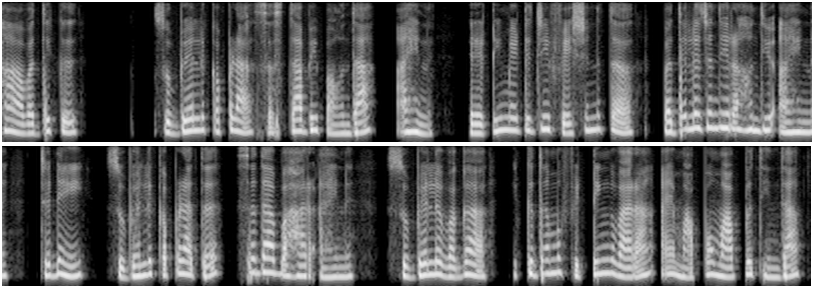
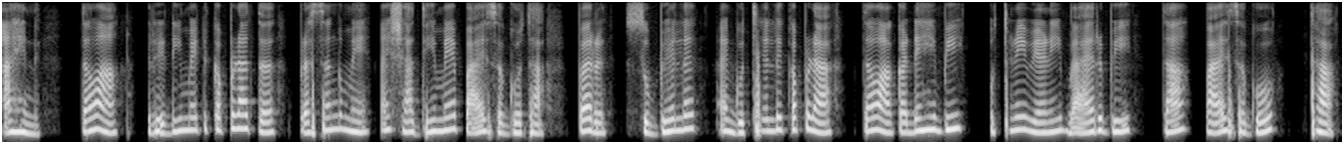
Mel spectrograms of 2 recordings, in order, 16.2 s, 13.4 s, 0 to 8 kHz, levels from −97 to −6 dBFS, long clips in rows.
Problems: none marked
